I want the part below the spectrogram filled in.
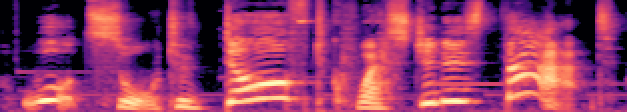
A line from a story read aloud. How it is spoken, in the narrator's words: snapped back the cupcake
